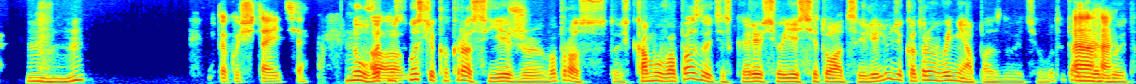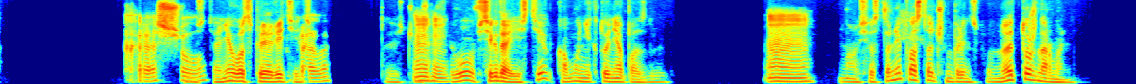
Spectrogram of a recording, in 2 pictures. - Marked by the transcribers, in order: other background noise; tapping; swallow
- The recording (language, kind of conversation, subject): Russian, unstructured, Почему люди не уважают чужое время?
